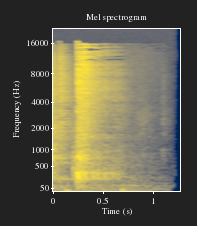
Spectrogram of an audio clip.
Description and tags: spoon down 10
kitchen drum percussion jar tap sound hit
drum, hit, jar, kitchen, percussion, sound, tap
